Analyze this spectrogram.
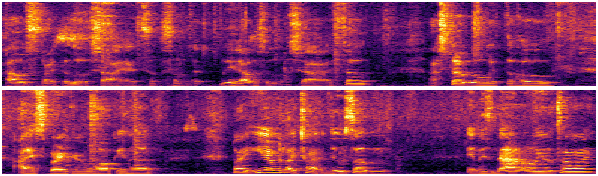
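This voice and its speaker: A man with lively intonation at a moderate pace over noticeable background noise. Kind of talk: casual chat. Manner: casual, profane.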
